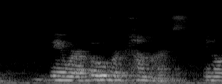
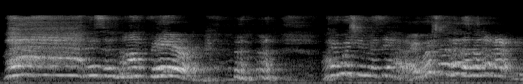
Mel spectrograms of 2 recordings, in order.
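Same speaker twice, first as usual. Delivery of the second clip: high, loud mock venting of grief; mock grief outburst; 14 semitones higher, 6 dB louder, much slower than usual. Imitating herself venting grief to God, high and loud. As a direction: pour it out like a raging child. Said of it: "I poured out all my grief".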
